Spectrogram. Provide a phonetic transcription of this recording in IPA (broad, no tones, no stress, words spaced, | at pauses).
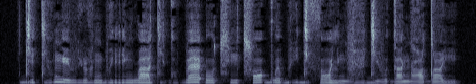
dʲetʲɔ̤ŋe βi̤ɭa̤ŋbə̤rʲeŋ watʲə̤ ɡɔ̤bæʔo t͡sʰit͡sʰɔɡwə bi̤dʲə̤ θɔlʲəŋ væ̤dʲe βəɡaŋʕi dˤi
